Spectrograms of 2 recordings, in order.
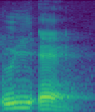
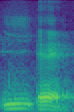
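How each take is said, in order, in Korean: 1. 첫 음절은 ui, 둘째 음절은 e로 발음해요. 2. 첫 음절은 i, 둘째 음절은 e로 발음해요. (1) "에라고 발음해도 돼요" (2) "네 개를 모두 허용한다"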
